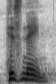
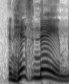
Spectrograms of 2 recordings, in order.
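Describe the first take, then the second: First: "his" leaned on, falling; "his name" with HIS stressed. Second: "his name" weighted; emphasis on "name"; stress on his name. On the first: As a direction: punch the word "his". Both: Shown as a demonstration. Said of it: "now you see the emphasis".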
